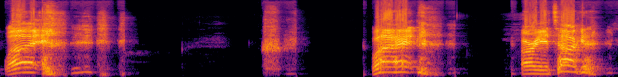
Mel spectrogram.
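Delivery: loud, high, disbelieving outburst; mock incredulity. Teased friend denying a bias, loudly mock-incredulous. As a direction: play affronted, at full volume. Feigns outrage at teasing about bias.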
